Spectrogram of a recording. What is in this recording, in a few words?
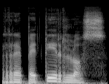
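to repeat it, spanish, male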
